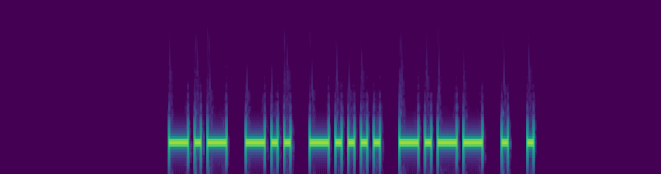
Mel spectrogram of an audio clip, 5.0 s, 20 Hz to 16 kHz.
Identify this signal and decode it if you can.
Morse code, heard as a keyed tone, about 25 wpm, 700 Hz. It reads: KD6YEE
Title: USA Call Signs - 6 Characters - Repeated 3x - 25wpm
